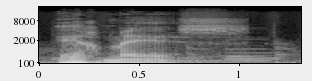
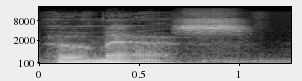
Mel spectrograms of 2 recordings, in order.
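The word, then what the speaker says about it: Hermès: In French, it is said as Hermes. Hermes. It'd be fine in English to say it as Hermes. Hermes. And now you know.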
